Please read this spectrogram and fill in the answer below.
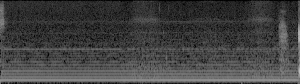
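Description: Faint, steady electrical mains hum: a constant low buzz with a ladder of higher overtones, unchanging throughout.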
